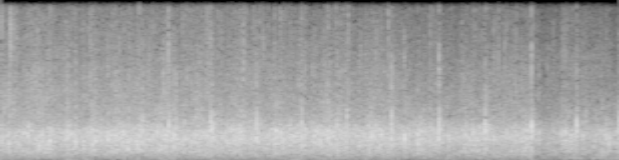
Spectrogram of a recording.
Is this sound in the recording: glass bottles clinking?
no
